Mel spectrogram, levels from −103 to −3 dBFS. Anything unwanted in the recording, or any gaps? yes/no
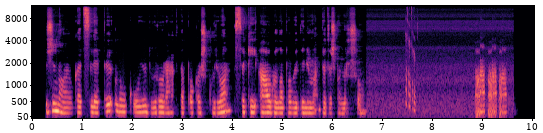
yes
